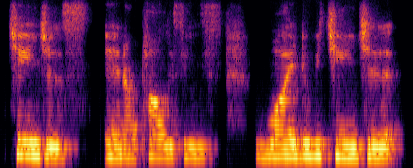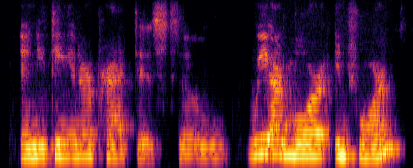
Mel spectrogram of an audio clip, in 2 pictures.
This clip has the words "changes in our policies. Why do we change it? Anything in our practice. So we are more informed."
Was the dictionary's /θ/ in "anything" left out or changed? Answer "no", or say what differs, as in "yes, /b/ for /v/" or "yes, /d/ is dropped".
no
